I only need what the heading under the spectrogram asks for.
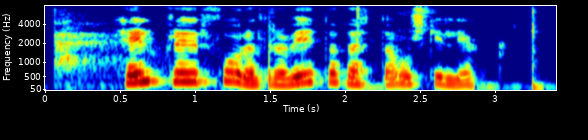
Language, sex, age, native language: Icelandic, female, 30-39, Icelandic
